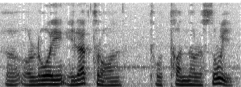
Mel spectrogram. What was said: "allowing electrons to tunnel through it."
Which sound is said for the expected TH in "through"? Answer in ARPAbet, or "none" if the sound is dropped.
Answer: S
